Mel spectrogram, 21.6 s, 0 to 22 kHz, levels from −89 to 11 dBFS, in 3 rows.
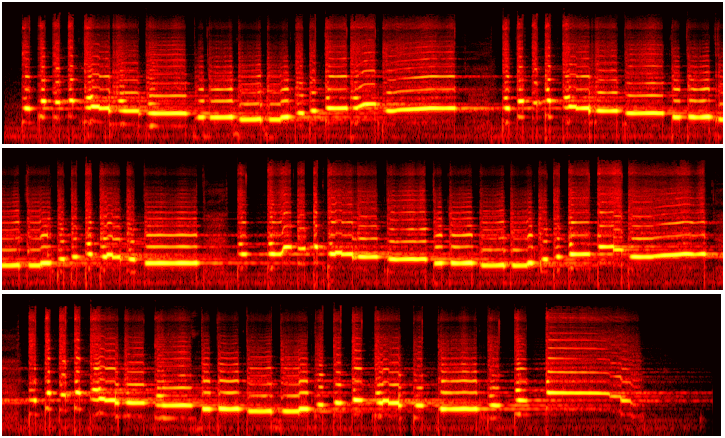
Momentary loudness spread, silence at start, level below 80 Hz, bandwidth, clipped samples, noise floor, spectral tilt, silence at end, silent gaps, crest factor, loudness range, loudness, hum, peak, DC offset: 6 LU; 0.2 s; -72 dBFS; 14 kHz; under 0.1%; -57 dBFS; -0.5 dB/octave; 0.9 s; none; 14 dB; 1 LU; -15 LUFS; none; 0 dBFS; under 0.1%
